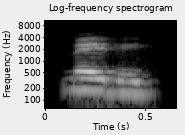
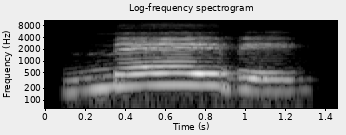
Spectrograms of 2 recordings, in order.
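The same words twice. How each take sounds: First: Said in the usual way. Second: "Maybe" stretched slowly over both syllables; a long, doubtful "Maybe"; drawn-out MAYBE. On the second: Real, not acted. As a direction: linger pointedly on "Maybe". Repeats the word drawn out.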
